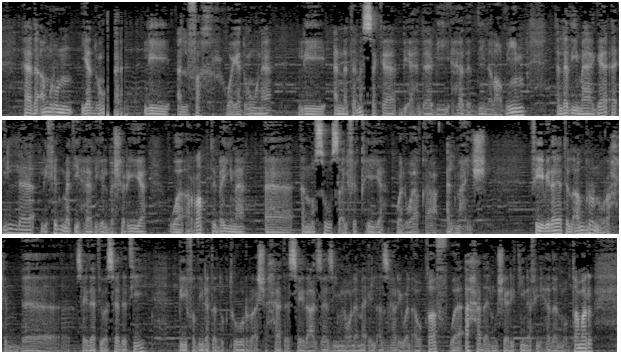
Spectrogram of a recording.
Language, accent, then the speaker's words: Arabic; Egypt; وتهم أمرنا جميعا كمصريين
